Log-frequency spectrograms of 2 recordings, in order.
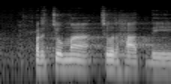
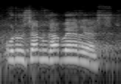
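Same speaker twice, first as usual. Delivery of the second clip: mock exasperation; 12 semitones higher, slower than usual. Jealous wife's mess mocked.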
